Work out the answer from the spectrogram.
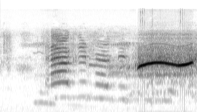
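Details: Green pet parrot making short speech-like syllables with a rich, harmonic tone, followed by one long, steady whistle that rises slightly and then falls back, indoors and with no other sounds.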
